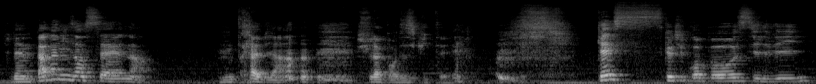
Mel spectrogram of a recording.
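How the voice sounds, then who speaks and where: Slow and heavily acted, with long pauses, he delivers the exasperated drama teacher in a slightly high, very animated, pushed and bright voice. Patient at first, then irritated with his invisible students, he keeps checking "d'accord?" in this one-man sketch, recorded roomy and far off-mic.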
